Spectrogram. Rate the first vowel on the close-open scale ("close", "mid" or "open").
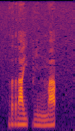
open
